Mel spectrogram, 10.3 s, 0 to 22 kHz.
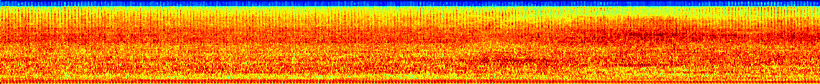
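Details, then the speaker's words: Viking MB545VR mower with Briggs & Stratton engine, after replacing a bent crankshaft with one from a 19-year-old Hayter Harrier donor: steady, even drone with no knocks, running well; some smoke from oil on the exhaust side. "yeah it looks fine looks fine guys for me sounds like a perfect"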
